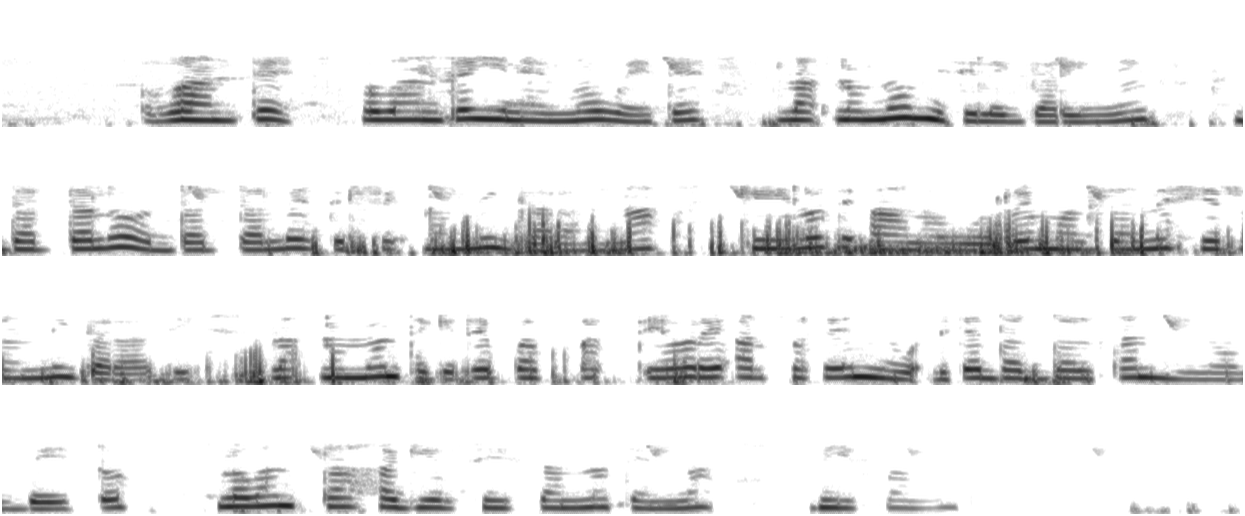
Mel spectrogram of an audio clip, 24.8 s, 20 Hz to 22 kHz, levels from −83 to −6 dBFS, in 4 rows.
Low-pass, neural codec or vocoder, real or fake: 3.6 kHz; none; real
